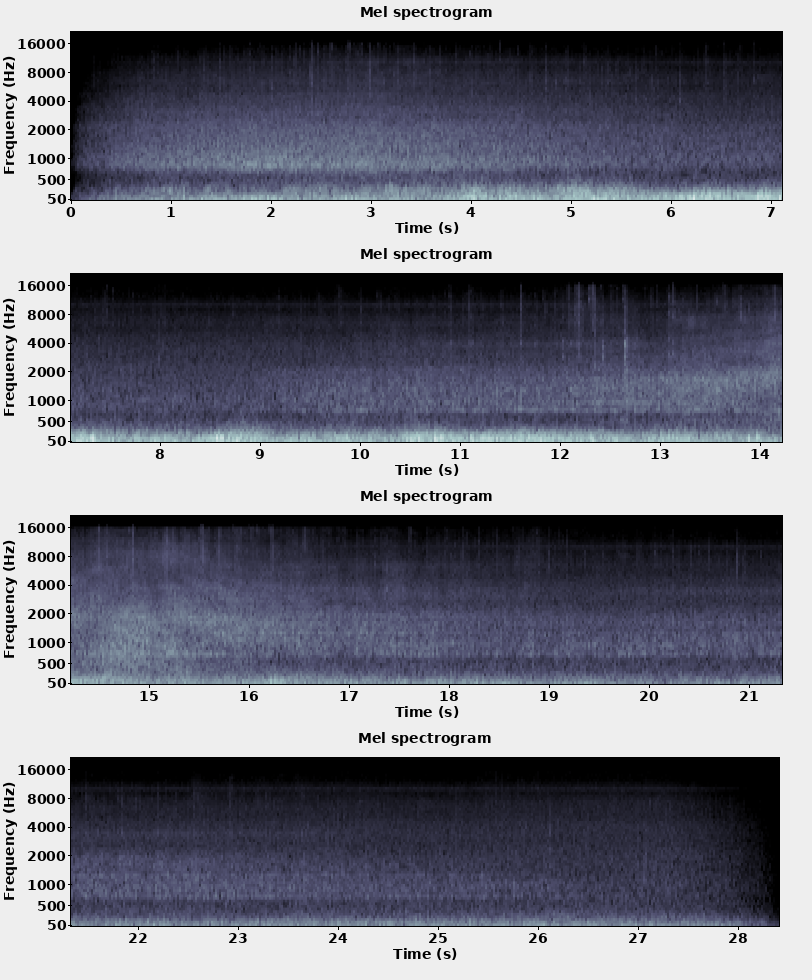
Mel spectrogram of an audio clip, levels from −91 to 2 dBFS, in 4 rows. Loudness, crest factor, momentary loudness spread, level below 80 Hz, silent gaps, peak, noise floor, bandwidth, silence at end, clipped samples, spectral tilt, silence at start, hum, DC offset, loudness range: -28 LUFS; 22 dB; 21 LU; -32 dBFS; none; -4 dBFS; -51 dBFS; 15.5 kHz; 0.4 s; under 0.1%; -7 dB/octave; 0.2 s; none; under 0.1%; 19 LU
